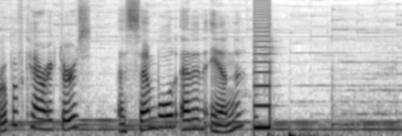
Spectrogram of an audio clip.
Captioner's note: buzzer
